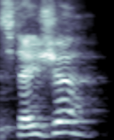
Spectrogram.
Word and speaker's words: Stacia: They're and is it Stacia? Yeah, you're right. That's how you pronounce it.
